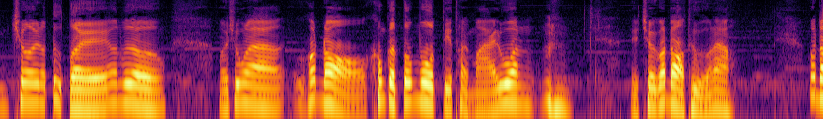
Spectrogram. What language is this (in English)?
Vietnamese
